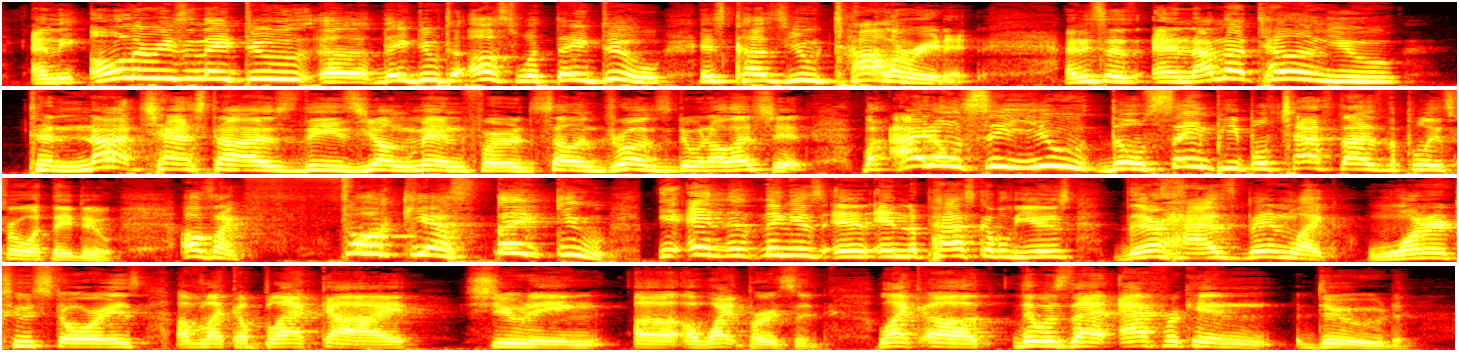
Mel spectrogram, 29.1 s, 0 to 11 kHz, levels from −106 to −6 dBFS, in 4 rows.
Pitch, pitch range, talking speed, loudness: 200 Hz, 170-255 Hz, 205 wpm, -15 LUFS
